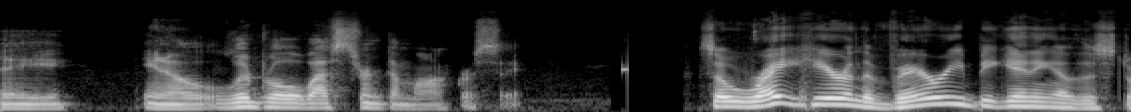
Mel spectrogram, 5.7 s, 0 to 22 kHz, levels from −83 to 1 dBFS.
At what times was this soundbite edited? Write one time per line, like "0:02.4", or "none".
0:03.4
